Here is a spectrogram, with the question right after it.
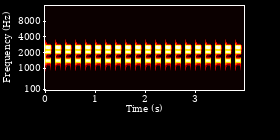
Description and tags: Phone Off-Hook Tone
Pulsing tone generated when landline phone is left off the hook. Beeping sound reminding you to hang up the phone. Created from scratch using signal generators.
Alert, Phone-Off-The-Hook, Hang-Up, Beep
